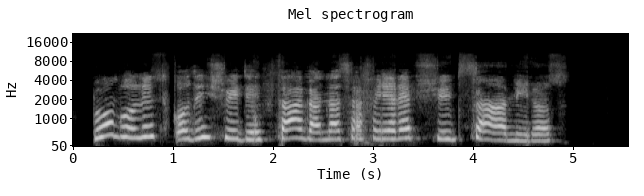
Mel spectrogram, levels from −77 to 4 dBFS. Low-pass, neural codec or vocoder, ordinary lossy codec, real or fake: 10.8 kHz; codec, 44.1 kHz, 3.4 kbps, Pupu-Codec; AAC, 32 kbps; fake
